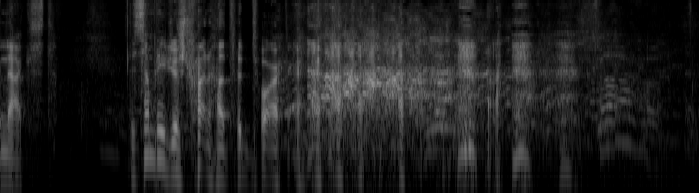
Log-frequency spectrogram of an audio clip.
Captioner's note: more chuckles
